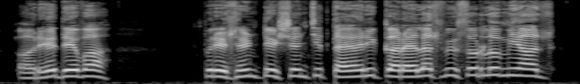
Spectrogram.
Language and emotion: Marathi, fearful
